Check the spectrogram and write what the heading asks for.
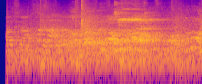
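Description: Basketball bouncing on a hardwood gym floor, a few sharp smacks echoing in a large hall, over players' voices. A high steady tone rings for under a second about halfway through.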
